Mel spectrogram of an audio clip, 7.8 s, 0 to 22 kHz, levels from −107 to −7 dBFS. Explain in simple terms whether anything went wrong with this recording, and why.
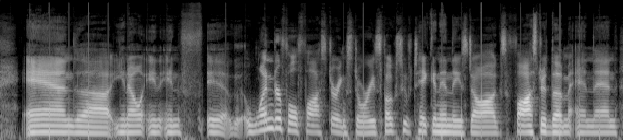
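Yes, something went wrong. From 0.12 s to 7.73 s the speech carries a steady ticking, about four small clicks every second, spaced 0.246 s apart, roughly thirty in all. These are periodic USB or driver dropouts: something on the computer kept interrupting the audio connection on a fixed schedule, and each time a sliver of sound, around 4 ms, was simply skipped. The gap joins the sound on either side abruptly, which is what you hear as a tick.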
